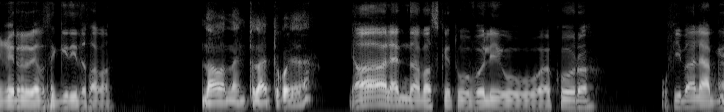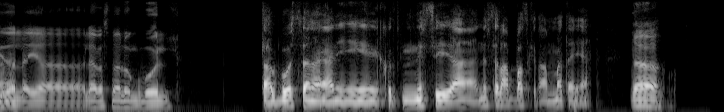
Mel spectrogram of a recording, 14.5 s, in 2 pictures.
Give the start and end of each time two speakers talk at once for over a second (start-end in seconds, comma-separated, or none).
none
